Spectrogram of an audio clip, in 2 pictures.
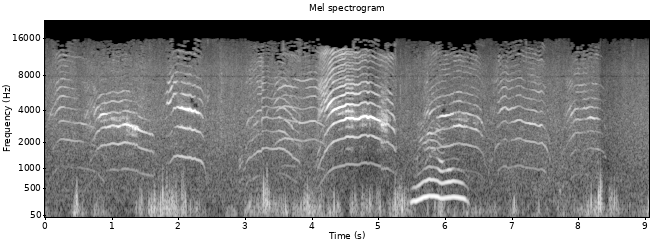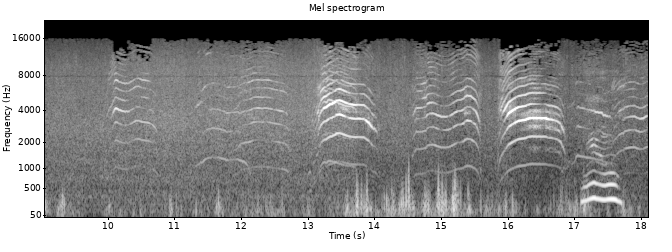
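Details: Three of four hungry farm kittens with their mother cat, outdoors on a windy day: rapid, high, arched mews overlapping in quick bursts, with a few lower drawn-out meows, a person talking between calls, and low wind rumble.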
